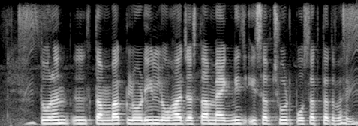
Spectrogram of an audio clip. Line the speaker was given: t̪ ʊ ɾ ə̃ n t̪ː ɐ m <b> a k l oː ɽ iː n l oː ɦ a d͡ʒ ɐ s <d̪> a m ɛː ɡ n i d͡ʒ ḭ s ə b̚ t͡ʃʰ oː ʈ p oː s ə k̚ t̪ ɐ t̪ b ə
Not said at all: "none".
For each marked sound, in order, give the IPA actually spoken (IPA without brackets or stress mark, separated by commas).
b, t̪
